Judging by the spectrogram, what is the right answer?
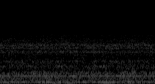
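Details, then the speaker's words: Acer Predator X27 monitor's original cooling fan set manually from near-silent to 75 percent: quiet hum with a thin constant whine from the small fan spinning fast; loud cooling fan whine. "like right now I don't think you can hear anything he's just some wish wishing noises but let it put manually to 75 can you hear it"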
